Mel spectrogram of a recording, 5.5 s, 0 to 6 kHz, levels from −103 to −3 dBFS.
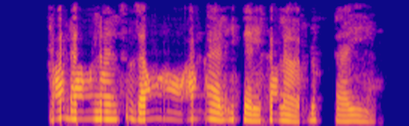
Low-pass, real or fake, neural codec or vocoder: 5.4 kHz; real; none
